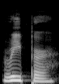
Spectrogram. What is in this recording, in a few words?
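"reaper", British English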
